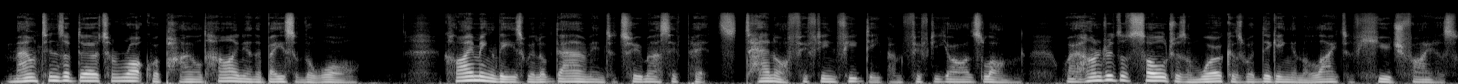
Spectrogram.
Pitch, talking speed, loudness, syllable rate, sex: 125 Hz, 190 wpm, -19 LUFS, 4.9 syllables/s, male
